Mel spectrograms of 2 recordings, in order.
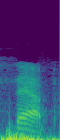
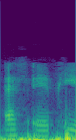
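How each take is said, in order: First: The name is said as one word. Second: The name is spelled out letter by letter. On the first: The speaker calls it wrong. "not S A P. that's very unprofessional and very wrong" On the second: The speaker calls it right. "should be pronounced as"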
